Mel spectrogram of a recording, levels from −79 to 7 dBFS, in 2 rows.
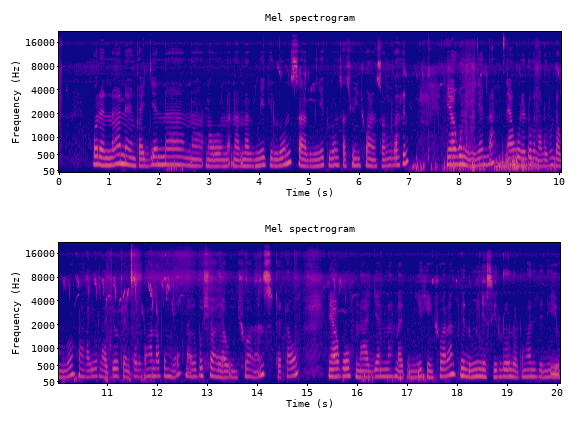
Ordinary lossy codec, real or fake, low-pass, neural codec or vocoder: none; fake; none; vocoder, 44.1 kHz, 128 mel bands every 512 samples, BigVGAN v2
